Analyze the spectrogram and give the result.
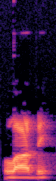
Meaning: inflection of ла́да (láda): 1. genitive singular 2. nominative plural
- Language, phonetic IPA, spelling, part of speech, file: Russian, [ˈɫadɨ], лады, noun, Ru-ла́ды.ogg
